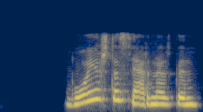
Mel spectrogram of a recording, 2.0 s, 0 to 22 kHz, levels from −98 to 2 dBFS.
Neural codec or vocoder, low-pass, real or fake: codec, 16 kHz, 16 kbps, FunCodec, trained on LibriTTS, 50 frames a second; 7.2 kHz; fake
